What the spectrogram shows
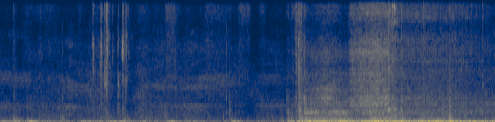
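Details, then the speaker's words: Vintage car engine hot start after sitting a couple hours, no throttle given: brief crank then instant start with no hesitation, settling into an even run; not flooded, a clean healthy hot start. "Hear how that was so fast? Like instant start. There was no hesitation at all."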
